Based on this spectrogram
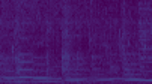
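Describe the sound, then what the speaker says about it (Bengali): Continuous sizzling of eggplant pieces frying lightly in oil, a close, even crackle that carries on without pause or talk. "হালকা করে একটু বেগুনগুলো ভেজে নিতে হবে"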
